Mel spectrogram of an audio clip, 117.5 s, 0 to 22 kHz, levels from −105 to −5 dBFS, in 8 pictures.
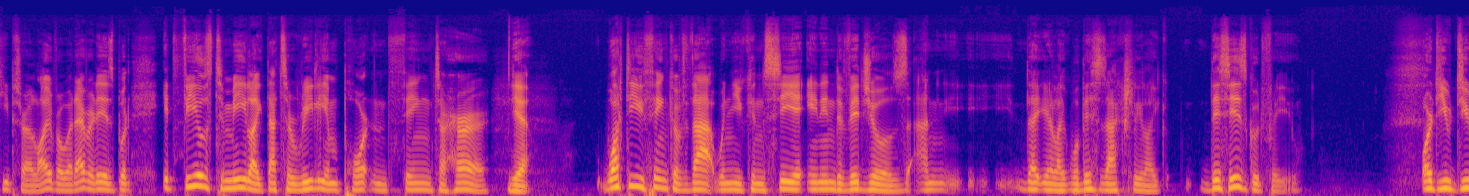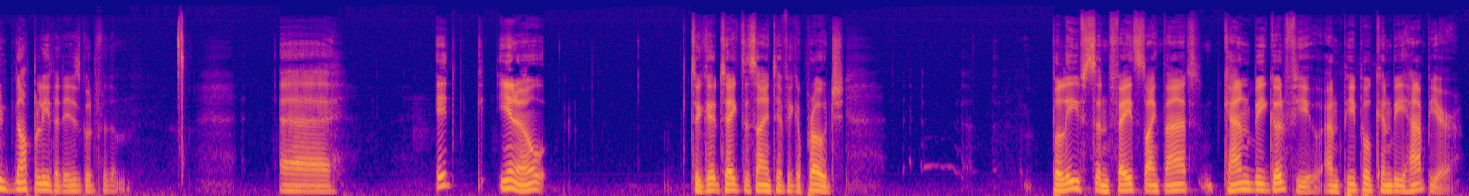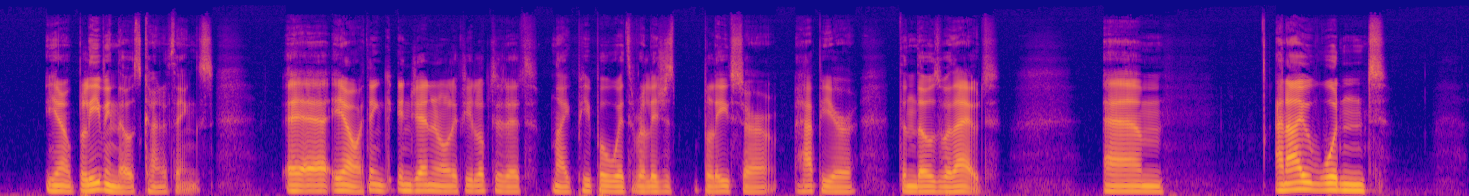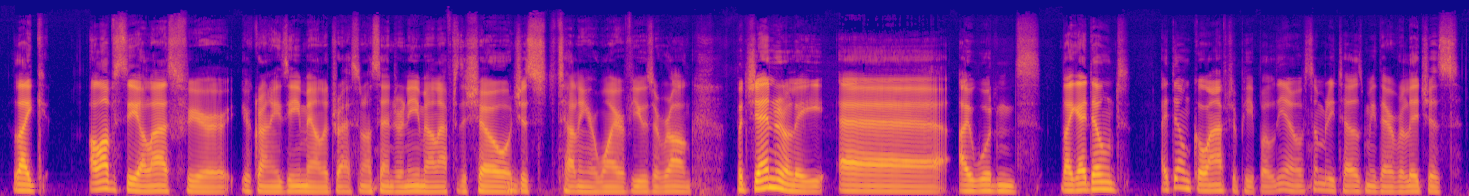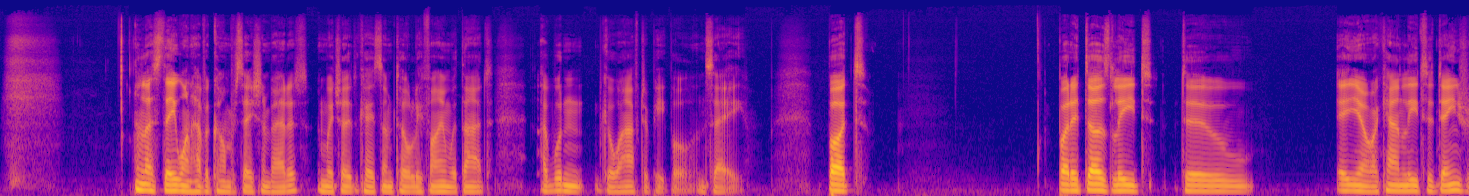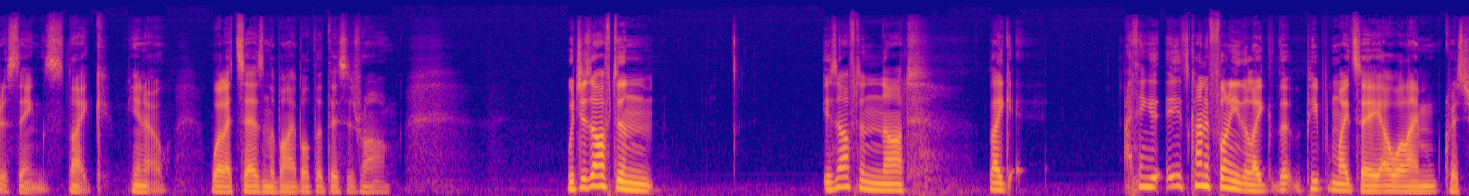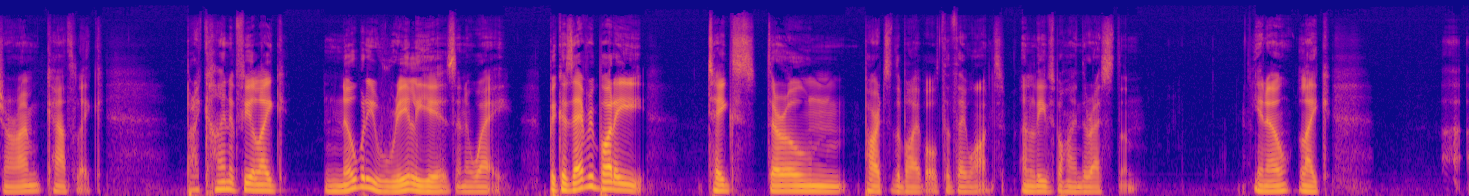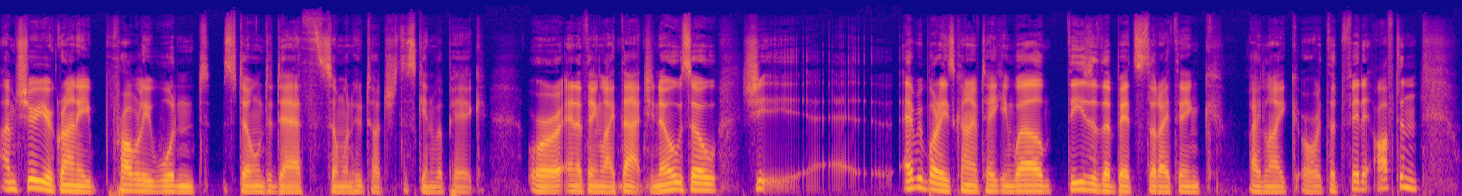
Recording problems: none

